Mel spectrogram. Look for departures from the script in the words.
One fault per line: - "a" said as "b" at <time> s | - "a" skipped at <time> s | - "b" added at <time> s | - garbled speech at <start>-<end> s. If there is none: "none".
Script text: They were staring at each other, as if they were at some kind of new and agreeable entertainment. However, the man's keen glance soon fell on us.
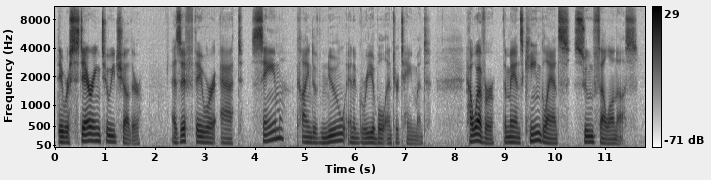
- "at" said as "to" at 0.9 s
- "some" said as "same" at 3.9 s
